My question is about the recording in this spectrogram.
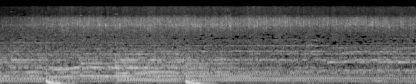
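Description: Caramel and melted butter sizzling in a pan, a steady high hiss, over background music with a slow beat.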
